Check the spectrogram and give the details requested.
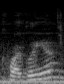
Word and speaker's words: Quaglia: And he and Frank Quaglia. The G is silent.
